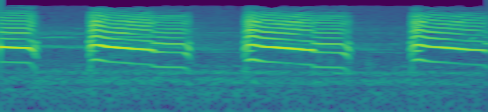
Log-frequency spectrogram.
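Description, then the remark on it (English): A red-shouldered hawk calls loudly, repeating harsh, downslurred kee-ah screams about four times in a steady rhythm, with no other sounds around them. “Red-shouldered hawks, a fixture of California, used to be rare in Washington, but are now fairly common.”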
